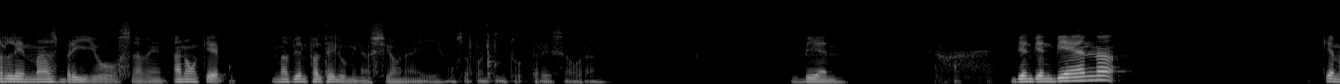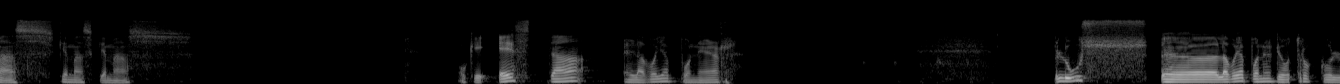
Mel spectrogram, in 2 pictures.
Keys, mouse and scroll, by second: 2.9-4.9 drag, 5.9 click, 21.8-25.1 drag, 26.4 right click, 26.6-26.8 drag.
